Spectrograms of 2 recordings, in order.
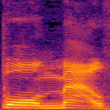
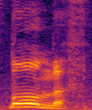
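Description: First: The ending has the full 'mouth' vowel. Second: The ending is reduced to a short 'muth'. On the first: The speaker calls it wrong. "It's not Bournemouth" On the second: The speaker calls it right. "it's Bournemouth"

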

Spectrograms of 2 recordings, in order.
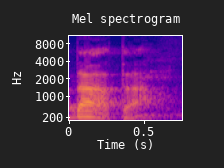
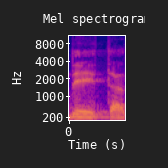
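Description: First: The first vowel sounds like 'ah' in father. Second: The first vowel sounds like 'ay' in day. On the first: The speaker calls it right. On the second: The speaker calls it wrong. "non data"

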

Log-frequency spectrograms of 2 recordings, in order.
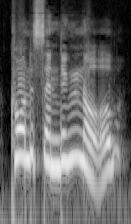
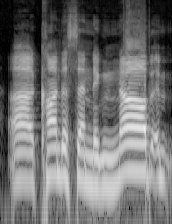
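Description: First: It is said in a put-on British accent. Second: It is said in the speaker's ordinary accent.

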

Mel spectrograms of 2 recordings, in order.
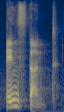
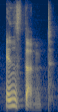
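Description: The two takes are said the same way.

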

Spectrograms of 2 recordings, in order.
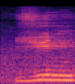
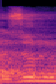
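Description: First: The vowel glides through 'uye' before the final n. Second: The vowel is a plain 'u' before the final n. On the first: The speaker calls it right. "Duyên chứ không phải là dùn nha" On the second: The speaker calls it wrong. "không phải là dùn nha"

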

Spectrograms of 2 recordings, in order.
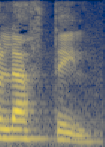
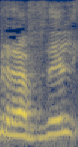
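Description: First: The name begins with an L sound. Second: The name begins with an R sound. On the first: One dubbing actor said it this way, perhaps first. "este señor dijo Laftel" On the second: This is how everyone says the name. "todo el mundo, Raftel"

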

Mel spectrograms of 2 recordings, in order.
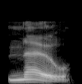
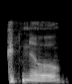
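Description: First: The word starts with an n sound. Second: The word starts with a k sound. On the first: This is the modern pronunciation. "our English word know" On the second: This is the old pronunciation. "which used to be pronounced kno"

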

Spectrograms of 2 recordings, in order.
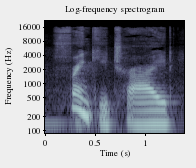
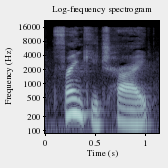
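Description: No difference in how they are said.

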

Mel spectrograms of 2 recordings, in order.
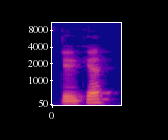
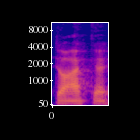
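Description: First: The first vowel sounds like 'oo'. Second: The first vowel sounds like 'eye'. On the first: The speaker calls it right. "I believe Stephen Erickson says it's Duker" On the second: The speaker calls it wrong. "that pronunciation is wrong"

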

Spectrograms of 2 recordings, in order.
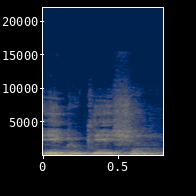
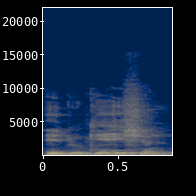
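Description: The two takes are said the same way.

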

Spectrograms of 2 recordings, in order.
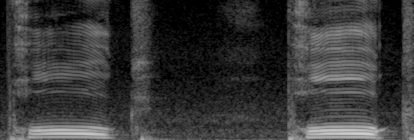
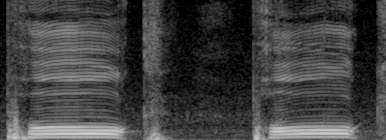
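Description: No difference in how they are said.

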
